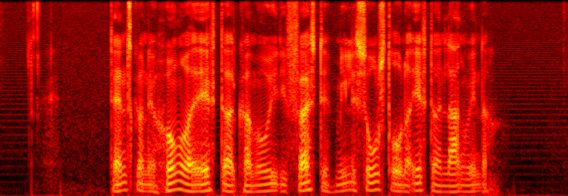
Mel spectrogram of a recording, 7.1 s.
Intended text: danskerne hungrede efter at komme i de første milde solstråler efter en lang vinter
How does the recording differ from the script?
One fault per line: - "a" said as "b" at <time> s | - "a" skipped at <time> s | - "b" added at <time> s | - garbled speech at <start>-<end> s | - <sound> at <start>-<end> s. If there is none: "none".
- "ud" added at 3.2 s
